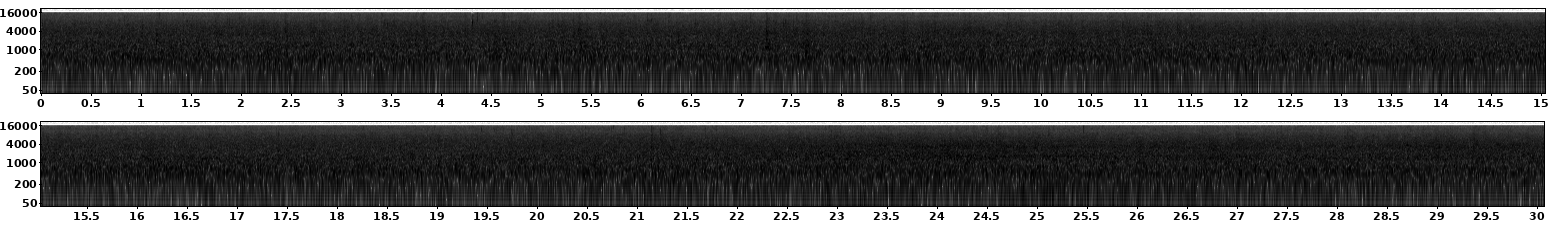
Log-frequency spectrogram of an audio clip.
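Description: Steady rain falling during a thunderstorm, heard as a continuous, even hiss.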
